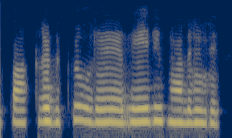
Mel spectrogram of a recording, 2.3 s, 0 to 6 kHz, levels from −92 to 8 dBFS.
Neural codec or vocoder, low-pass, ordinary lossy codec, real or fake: codec, 32 kHz, 1.9 kbps, SNAC; 5.4 kHz; Opus, 64 kbps; fake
